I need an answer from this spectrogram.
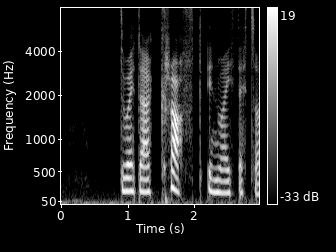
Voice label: "crofft", Welsh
